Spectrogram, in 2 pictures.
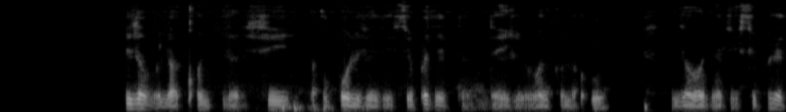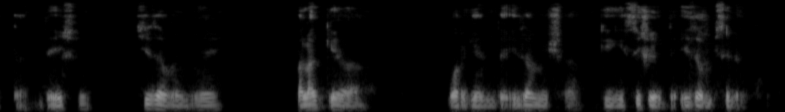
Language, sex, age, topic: Gamo, male, 18-24, government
